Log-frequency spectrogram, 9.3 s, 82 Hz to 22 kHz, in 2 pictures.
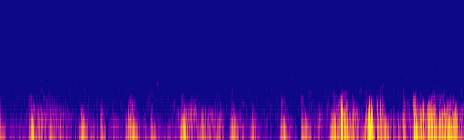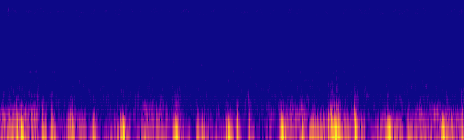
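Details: Short recording of own heartbeat described as fast yet soft: soft, regular low thumps at roughly 110 a minute, with brief rumbling midway; normal heartbeat.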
